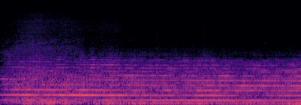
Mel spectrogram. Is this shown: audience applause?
no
